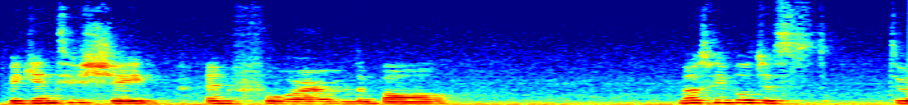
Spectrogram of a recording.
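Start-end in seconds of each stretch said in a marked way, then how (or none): 0.1-3.0 soft, unhurried guiding voice; guided meditation. Acted. Teacher leading listeners through feeling their energy, guided meditation. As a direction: guide them gently through the exercise, leaving space. Leads breathing with the movement.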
